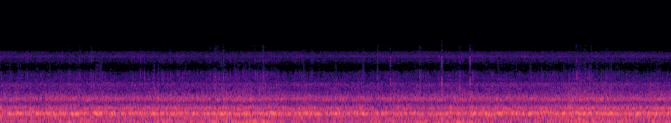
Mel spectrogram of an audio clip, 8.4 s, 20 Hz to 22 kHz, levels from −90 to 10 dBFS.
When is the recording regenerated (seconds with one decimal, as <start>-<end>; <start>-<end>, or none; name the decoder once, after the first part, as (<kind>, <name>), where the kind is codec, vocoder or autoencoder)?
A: 0.0-1.7 (vocoder, Vocos); 2.9-3.4; 4.7-6.3; 7.9-8.4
